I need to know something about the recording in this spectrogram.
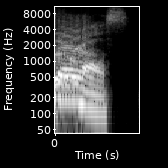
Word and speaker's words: Arhaus: our house our house our haas chris does it better than me i can never say it correctly it's our house our house our house the ticker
